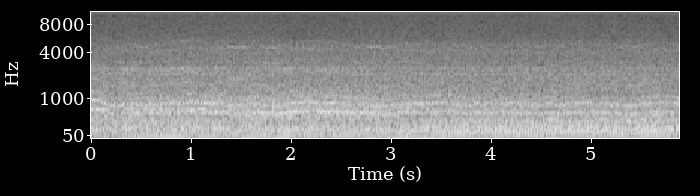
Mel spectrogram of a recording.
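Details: Warm idle after running 7–8 minutes at about 45°F, radiator fan not yet cycled: a drone with slowly wavering pitch. This rough, surging idle is attributed to voltage surges at the fuel pump.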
